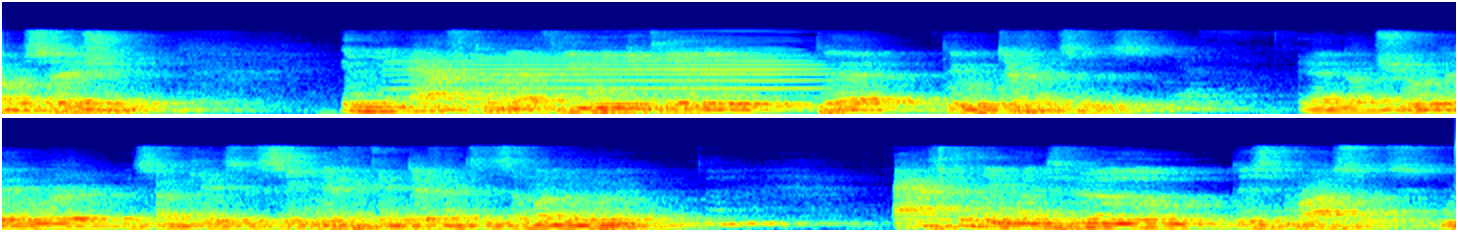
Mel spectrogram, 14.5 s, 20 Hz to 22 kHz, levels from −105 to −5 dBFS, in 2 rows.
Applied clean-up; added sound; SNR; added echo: none; Wind instrument, woodwind instrument; 14 dB; reverberation time 1.2 s.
